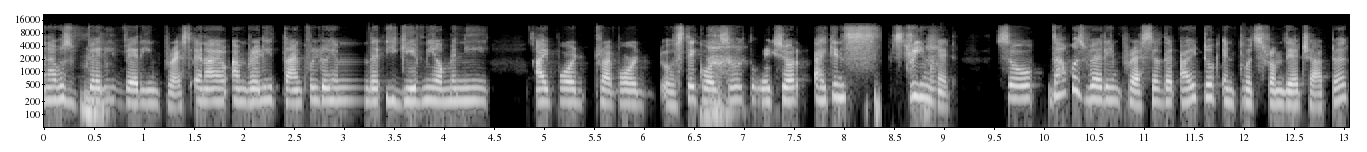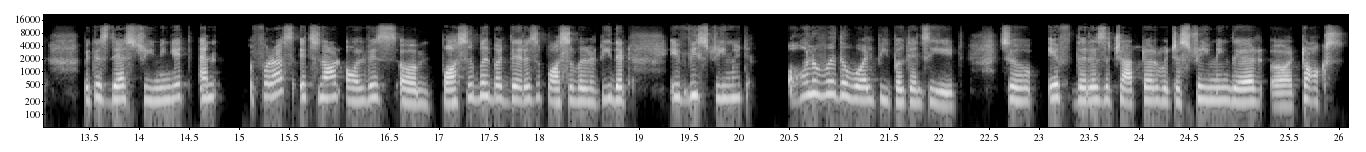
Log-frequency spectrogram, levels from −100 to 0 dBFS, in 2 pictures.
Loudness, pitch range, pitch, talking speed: -20 LUFS, 195-240 Hz, 215 Hz, 200 wpm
